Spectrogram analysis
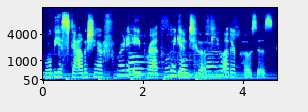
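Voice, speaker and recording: A woman's voice: medium pitch, moderate pace, gravelly. A woman yoga instructor guiding a class with short, repeated instructional cues and counts. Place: online class, instructor watching students on a monitor. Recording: background music with plucked guitar.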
